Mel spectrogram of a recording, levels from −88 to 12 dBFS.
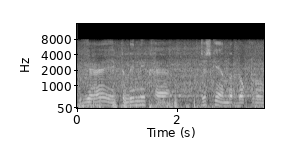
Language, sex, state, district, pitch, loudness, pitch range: Hindi, male, Rajasthan, Bikaner, 140 Hz, -14 LUFS, 140-150 Hz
